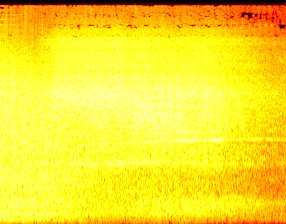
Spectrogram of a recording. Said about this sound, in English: The rocket's gone. It went straight up there. It had terrific speed. We were supposed to go up with it.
